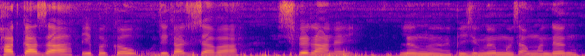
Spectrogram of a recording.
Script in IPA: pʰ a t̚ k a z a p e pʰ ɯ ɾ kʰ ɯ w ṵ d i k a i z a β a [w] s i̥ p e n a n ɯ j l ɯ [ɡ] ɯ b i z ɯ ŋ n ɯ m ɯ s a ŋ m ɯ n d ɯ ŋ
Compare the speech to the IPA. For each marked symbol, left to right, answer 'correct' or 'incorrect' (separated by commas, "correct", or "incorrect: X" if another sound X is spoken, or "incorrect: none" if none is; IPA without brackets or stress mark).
incorrect: none, incorrect: ŋ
